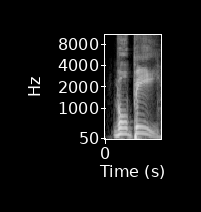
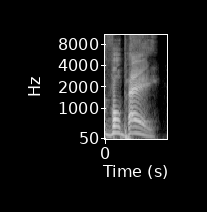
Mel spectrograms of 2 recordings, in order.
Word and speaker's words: Volpe: the kids last name which again is volpi Volpe yes and that's how I say it's how you say it it is not full pay full P maybe he's setting up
